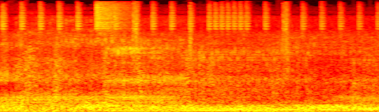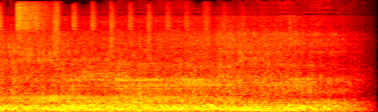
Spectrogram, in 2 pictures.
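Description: Motorcycle engine running during a ride, a steady dense rumble with wind rush, cutting off abruptly near the end.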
